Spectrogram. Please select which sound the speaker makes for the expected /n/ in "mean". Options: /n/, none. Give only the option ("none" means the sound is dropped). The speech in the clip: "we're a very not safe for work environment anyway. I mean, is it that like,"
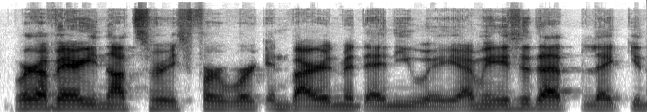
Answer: /n/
